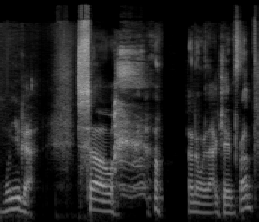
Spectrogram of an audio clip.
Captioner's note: laughs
